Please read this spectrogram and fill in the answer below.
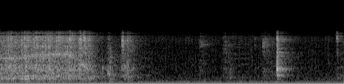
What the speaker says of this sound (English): we're just going to sew that all the way down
